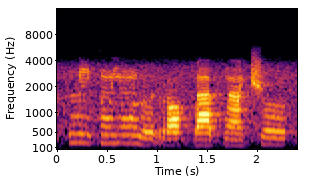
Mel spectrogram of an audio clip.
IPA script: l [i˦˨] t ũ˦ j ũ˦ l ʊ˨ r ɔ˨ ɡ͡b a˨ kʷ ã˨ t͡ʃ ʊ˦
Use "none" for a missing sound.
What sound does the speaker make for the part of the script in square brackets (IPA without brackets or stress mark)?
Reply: i˦˨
